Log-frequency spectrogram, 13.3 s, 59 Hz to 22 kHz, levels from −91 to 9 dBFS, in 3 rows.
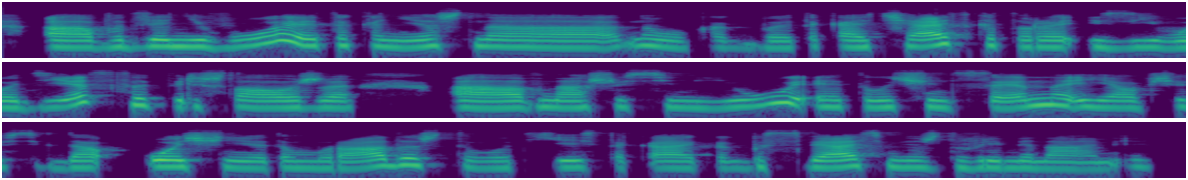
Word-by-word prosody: э, 185 Hz, -1 st, +6 dB
вот 195 Hz, -1 st, -4 dB
для 205 Hz, +2 st, +3 dB
него 200 Hz, -, 0 dB
это, 225 Hz, -, +4 dB
конечно, 195 Hz, -3 st, 0 dB
ну 205 Hz, -6 st, -3 dB
как 185 Hz, -2 st, -13 dB
бы 175 Hz, -1 st, -6 dB
такая 195 Hz, -1 st, -2 dB
часть, 205 Hz, +6 st, +5 dB
которая 195 Hz, -4 st, -3 dB
из 190 Hz, -3 st, -8 dB
его 180 Hz, 0 st, -2 dB
детства 235 Hz, -, 0 dB
перешла 195 Hz, -5 st, -1 dB
уже, 180 Hz, 0 st, +1 dB
э, -, -, -4 dB, 0.4 s
в 180 Hz, -1 st, +5 dB
нашу 180 Hz, +1 st, 0 dB
семью. 190 Hz, -, -2 dB
Это 190 Hz, -1 st, -1 dB
очень 190 Hz, 0 st, -2 dB
ценно, 185 Hz, +7 st, 0 dB
и 195 Hz, -, +2 dB
я 190 Hz, -2 st, -1 dB
вообще 180 Hz, +3 st, -5 dB
всегда 185 Hz, -2 st, -3 dB, 0.2 s
очень 195 Hz, -2 st, +4 dB
этому 170 Hz, 0 st, -6 dB
рада, 210 Hz, +8 st, +3 dB
что 225 Hz, -6 st, -8 dB
вот 175 Hz, +1 st, -9 dB
есть 185 Hz, 0 st, -3 dB
такая 175 Hz, -1 st, -2 dB
как 170 Hz, -1 st, -12 dB
бы 180 Hz, -, -10 dB
связь 190 Hz, +3 st, +3 dB
между 185 Hz, -2 st, -6 dB
временами. 175 Hz, 0 st, -5 dB
185 Hz, 180 wpm, -25 LUFS, 180-200 Hz, 0.4 s, э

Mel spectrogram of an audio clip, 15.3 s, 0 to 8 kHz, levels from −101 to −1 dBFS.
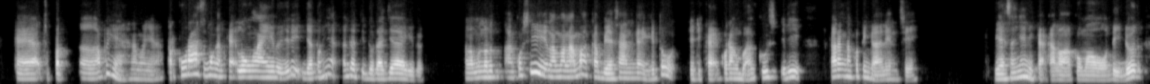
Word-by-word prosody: kayak 130 Hz, -1 st, +1 dB
cepat, -, -, +1 dB, 0.2 s
e 145 Hz, -, -3 dB
apa 275 Hz, -, -2 dB
ya 220 Hz, -6 st, -2 dB
namanya, 125 Hz, -3 st, -8 dB, 0.2 s
terkuras 245 Hz, +2 st, +3 dB
banget, 205 Hz, -3 st, +1 dB
kayak -, -, +1 dB
lunglai 175 Hz, -1 st, +4 dB
gitu. 155 Hz, -, +1 dB
Jadi 165 Hz, +3 st, -1 dB, 0.2 s
jatuhnya 165 Hz, -, -2 dB
udah 195 Hz, +1 st, 0 dB
tidur 135 Hz, -7 st, -4 dB
aja, 130 Hz, +3 st, +4 dB, 0.2 s
gitu. 110 Hz, -2 st, -6 dB, 0.6 s
Kalau 145 Hz, 0 st, -1 dB
menurut 170 Hz, +1 st, +1 dB
aku 165 Hz, +4 st, -3 dB
sih 290 Hz, -1 st, +4 dB
lama-lama 180 Hz, +7 st, +2 dB
kebiasaan 150 Hz, -2 st, +1 dB
kayak 130 Hz, -3 st, -4 dB
gitu 240 Hz, -1 st, -1 dB, 0.2 s
jadi 125 Hz, -1 st, -6 dB
kayak 125 Hz, -, +1 dB
kurang 135 Hz, 0 st, 0 dB
bagus. 165 Hz, +5 st, -2 dB
Jadi 165 Hz, +3 st, -1 dB, 0.3 s
sekarang 195 Hz, +3 st, +2 dB
aku 185 Hz, +1 st, -6 dB
tinggalin 120 Hz, -6 st, -2 dB
sih. 105 Hz, -3 st, -9 dB, 1.2 s
Biasanya 175 Hz, +7 st, 0 dB
nih, -, -, -8 dB
Kak, -, -, -1 dB
kalau 115 Hz, -2 st, +3 dB
aku 115 Hz, +1 st, -3 dB
mau 110 Hz, -2 st, +2 dB
tidur, 125 Hz, -, +2 dB
150 Hz, 160 wpm, -22 LUFS, 130-180 Hz, 1.2 s, lunglai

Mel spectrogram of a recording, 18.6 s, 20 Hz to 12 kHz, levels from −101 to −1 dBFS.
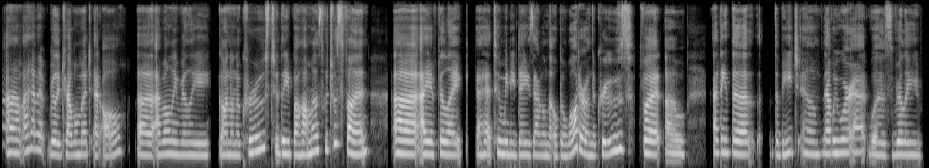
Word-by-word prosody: Um, 245 Hz, -8 st, 0 dB
I 260 Hz, 0 st, 0 dB
haven't 300 Hz, -1 st, -4 dB
really 215 Hz, -2 st, 0 dB
traveled 210 Hz, 0 st, -1 dB
much 215 Hz, 0 st, -4 dB
at 200 Hz, -2 st, -1 dB
all. 225 Hz, -, -3 dB, 0.2 s
Uh, 205 Hz, -1 st, +2 dB
I've 210 Hz, +1 st, -1 dB
only 220 Hz, 0 st, -2 dB
really 205 Hz, -1 st, -4 dB
gone 210 Hz, 0 st, -1 dB
on 205 Hz, 0 st, -4 dB
a 200 Hz, -, -5 dB
cruise 260 Hz, +9 st, +1 dB
to -, -, -2 dB
the 230 Hz, -1 st, +2 dB
Bahamas, 215 Hz, +5 st, +1 dB
which 300 Hz, +3 st, -3 dB
was 400 Hz, 0 st, +3 dB
fun. 240 Hz, +1 st, +4 dB, 0.5 s
Uh, 225 Hz, -1 st, +7 dB
I 220 Hz, -1 st, +5 dB
feel, 225 Hz, -1 st, +2 dB
like, 215 Hz, +1 st, -1 dB, 0.2 s
I -, -, -2 dB
had 215 Hz, +1 st, -2 dB
too 235 Hz, -, 0 dB
many 215 Hz, -1 st, 0 dB
days 210 Hz, 0 st, -2 dB
out 205 Hz, -1 st, -3 dB
on 200 Hz, 0 st, -5 dB
the -, -, -3 dB
open 190 Hz, 0 st, -5 dB
water 265 Hz, +4 st, +3 dB
on 210 Hz, -2 st, -2 dB
the 195 Hz, -, -5 dB
cruise, 265 Hz, +9 st, 0 dB, 0.2 s
but, 230 Hz, -3 st, +4 dB
oh, 120 Hz, -, -2 dB, 0.5 s
I -, -, +1 dB
think 240 Hz, -1 st, -2 dB
the 220 Hz, -2 st, +2 dB, 0.4 s
the 220 Hz, -, -5 dB
beach, 220 Hz, +3 st, -4 dB
um, 220 Hz, -2 st, -5 dB
that 225 Hz, -1 st, +1 dB
we 235 Hz, 0 st, 0 dB
were 240 Hz, +1 st, 0 dB
at 125 Hz, 0 st, -1 dB
was 200 Hz, -, -3 dB
really 210 Hz, -1 st, -2 dB
215 Hz, 170 wpm, -24 LUFS, 205-235 Hz, 0.5 s, Uh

